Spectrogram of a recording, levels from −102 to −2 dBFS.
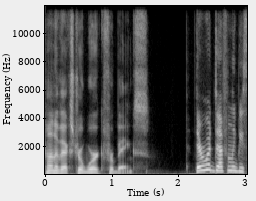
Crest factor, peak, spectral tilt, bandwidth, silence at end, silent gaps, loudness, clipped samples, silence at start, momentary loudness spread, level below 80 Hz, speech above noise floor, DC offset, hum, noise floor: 18 dB; -6 dBFS; -5 dB/octave; 12 kHz; 0 s; none; -24 LUFS; under 0.1%; 0 s; 14 LU; -50 dBFS; 33 dB; under 0.1%; none; -56 dBFS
